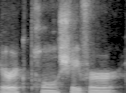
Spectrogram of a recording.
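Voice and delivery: ordinary delivery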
